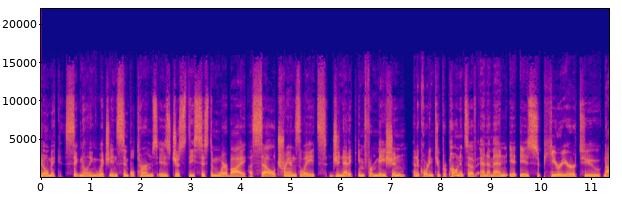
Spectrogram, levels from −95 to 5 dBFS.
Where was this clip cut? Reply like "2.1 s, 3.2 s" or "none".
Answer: 7.4 s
